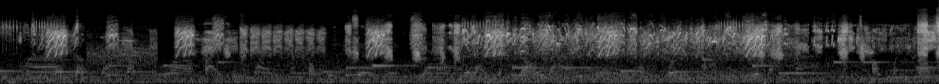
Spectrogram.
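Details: Swiftlets twitter in dense, high, buzzy chatter with bursts of rapid chirps every second or two over a faint low hum: a roosting call mixing three kinds, white-bellied, banded and brown-grey swiftlets, calling the flock to roost.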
